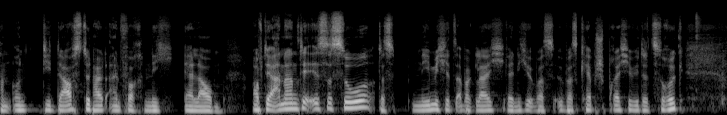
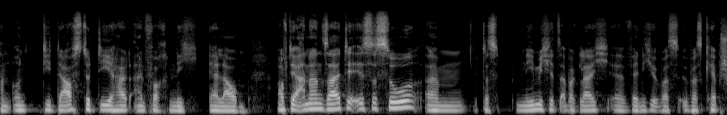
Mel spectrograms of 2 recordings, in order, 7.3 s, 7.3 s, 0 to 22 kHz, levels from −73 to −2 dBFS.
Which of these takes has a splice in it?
first; 4 cuts; at 0.9 s, 3.0 s, 3.7 s, 5.1 s

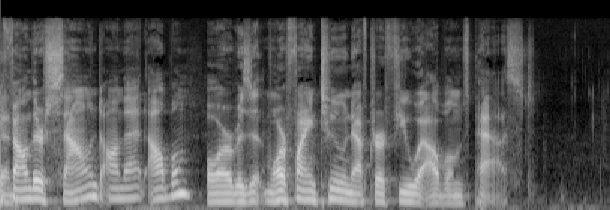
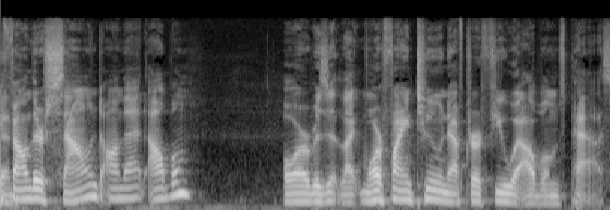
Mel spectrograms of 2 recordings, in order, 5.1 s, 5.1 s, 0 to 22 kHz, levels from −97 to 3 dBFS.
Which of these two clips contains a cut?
first; 2 cuts; at 1.7 s, 2.2 s

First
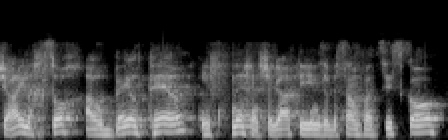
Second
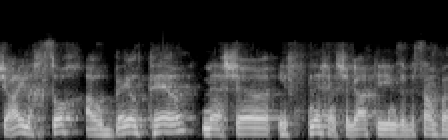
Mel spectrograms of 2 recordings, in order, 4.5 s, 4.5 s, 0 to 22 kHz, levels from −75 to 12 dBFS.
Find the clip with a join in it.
first; 1 cut; at 2.0 s

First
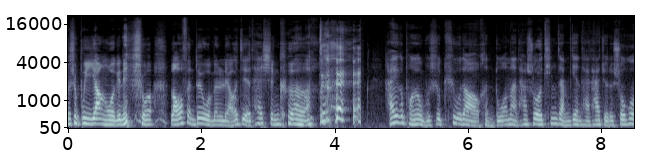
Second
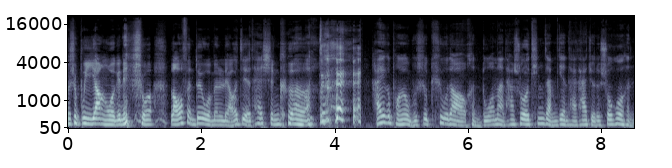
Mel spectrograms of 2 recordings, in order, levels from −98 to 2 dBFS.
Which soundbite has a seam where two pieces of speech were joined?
second; 1 cut; at 4.4 s

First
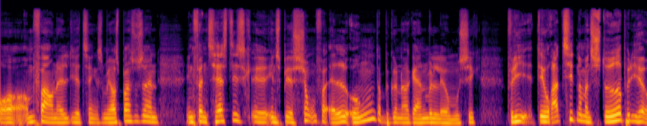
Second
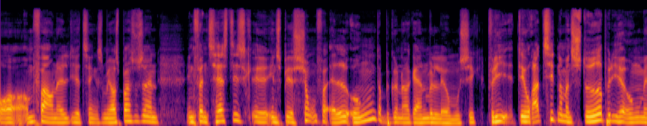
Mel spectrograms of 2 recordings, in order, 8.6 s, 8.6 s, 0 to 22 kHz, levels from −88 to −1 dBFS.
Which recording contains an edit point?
second; 1 cut; at 6.4 s

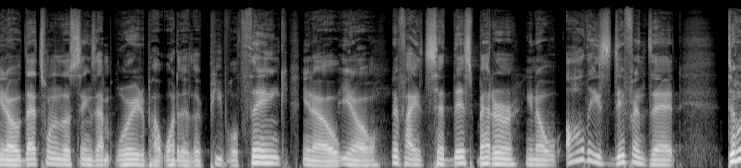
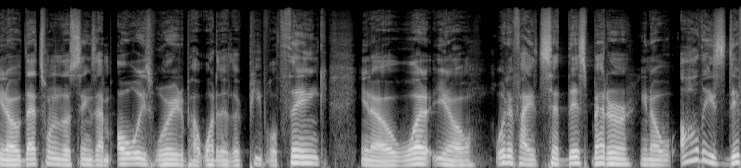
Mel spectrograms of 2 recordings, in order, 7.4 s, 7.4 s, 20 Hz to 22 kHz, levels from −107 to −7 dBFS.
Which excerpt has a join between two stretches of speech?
first; 5 cuts; at 1.1 s, 3.0 s, 3.4 s, 3.9 s, 6.5 s

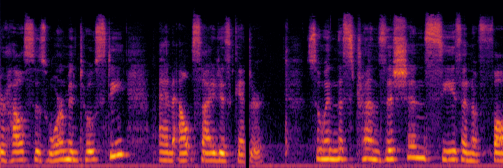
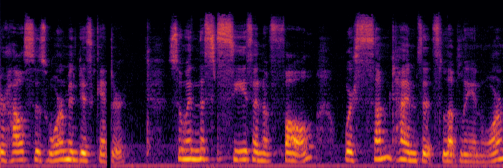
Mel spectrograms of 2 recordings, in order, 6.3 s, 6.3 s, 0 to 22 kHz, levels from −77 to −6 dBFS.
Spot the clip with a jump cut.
second; 2 cuts; at 1.0 s, 2.7 s

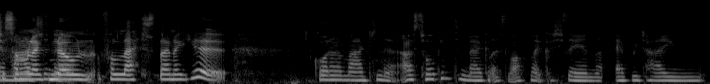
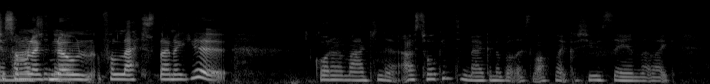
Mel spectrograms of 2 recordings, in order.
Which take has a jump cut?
first; 3 cuts; at 4.9 s, 5.6 s, 6.0 s

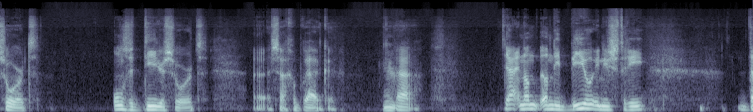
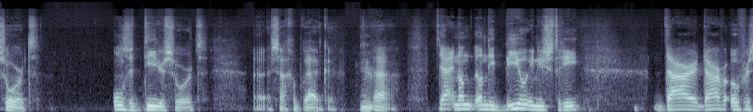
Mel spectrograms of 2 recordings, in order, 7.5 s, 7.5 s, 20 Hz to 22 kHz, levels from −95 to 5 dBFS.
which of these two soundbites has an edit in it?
second; 3 cuts; at 3.5 s, 4.3 s, 6.5 s

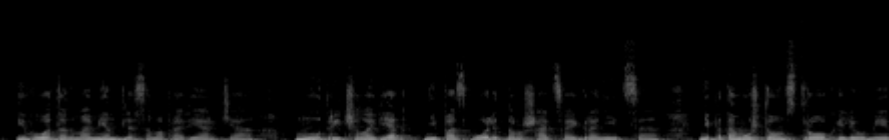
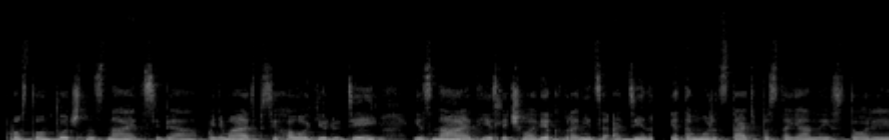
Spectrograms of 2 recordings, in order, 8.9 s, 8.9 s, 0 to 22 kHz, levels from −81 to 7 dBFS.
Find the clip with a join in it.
second; 2 cuts; at 5.6 s, 6.5 s

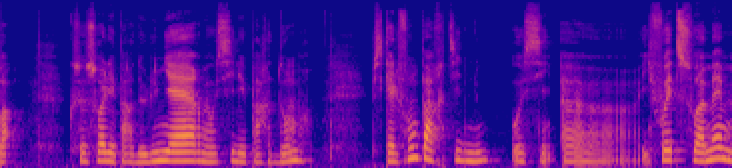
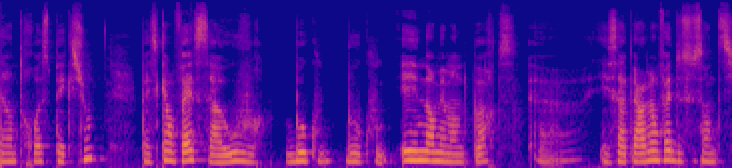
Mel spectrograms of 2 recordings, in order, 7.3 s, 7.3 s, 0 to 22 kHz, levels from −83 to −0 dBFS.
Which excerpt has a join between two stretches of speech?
first; 1 cut; at 5.5 s

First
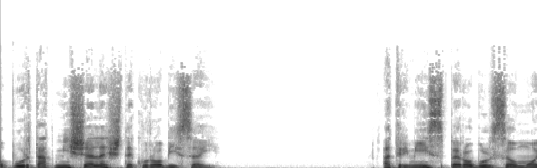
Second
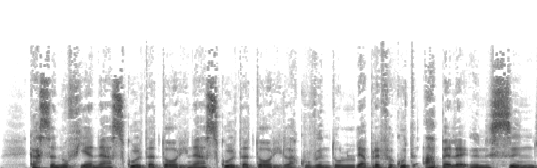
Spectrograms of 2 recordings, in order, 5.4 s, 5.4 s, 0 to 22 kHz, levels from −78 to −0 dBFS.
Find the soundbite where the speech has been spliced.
second; 2 cuts; at 1.9 s, 3.5 s

